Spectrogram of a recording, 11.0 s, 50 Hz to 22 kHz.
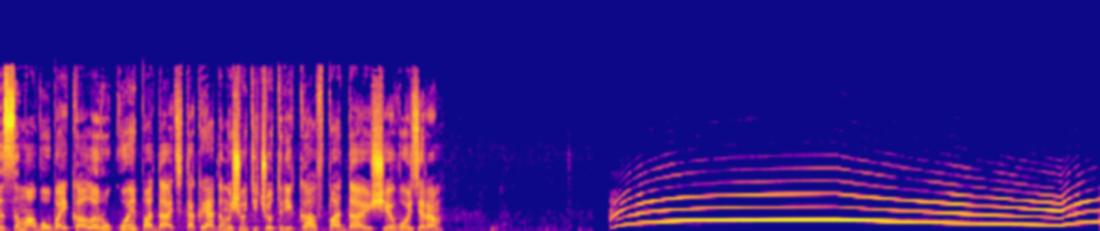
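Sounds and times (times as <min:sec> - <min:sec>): wailing siren: 0:06.1 - 0:11.0.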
